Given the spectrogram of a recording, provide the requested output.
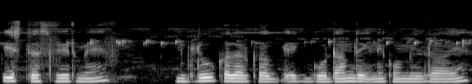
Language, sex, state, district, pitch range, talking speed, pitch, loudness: Hindi, male, Arunachal Pradesh, Longding, 135-155 Hz, 180 wpm, 140 Hz, -16 LUFS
